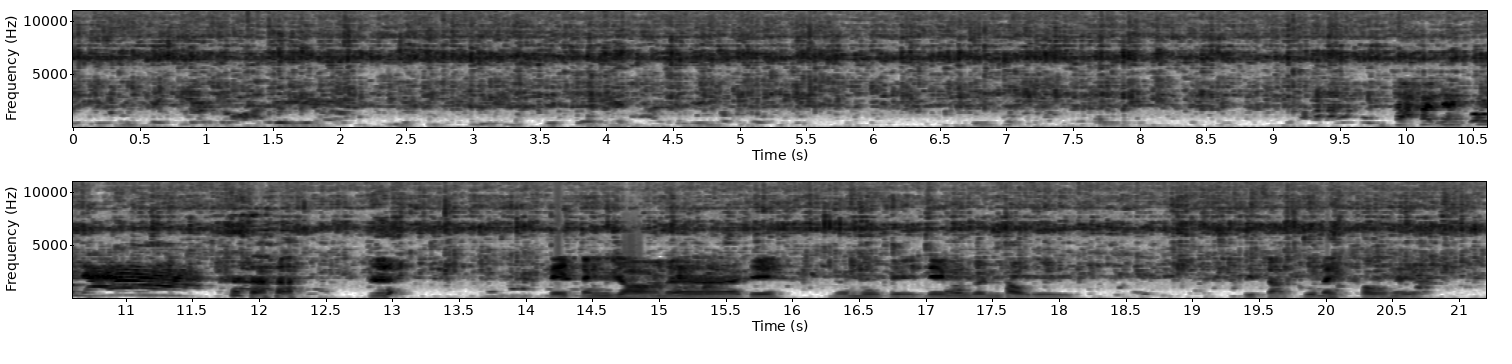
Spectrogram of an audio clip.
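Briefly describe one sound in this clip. A small waterfall rushes and splashes steadily.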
